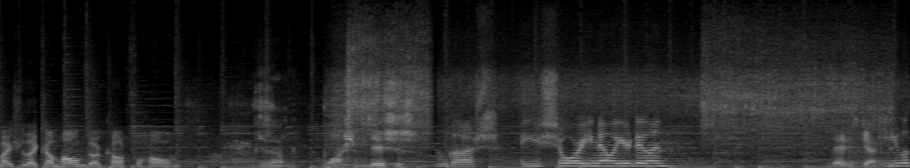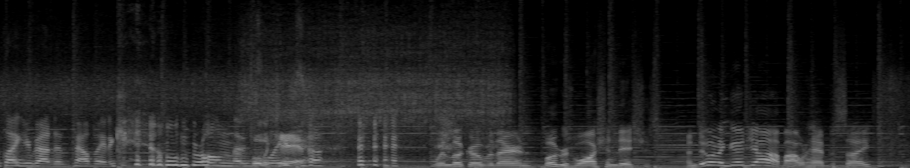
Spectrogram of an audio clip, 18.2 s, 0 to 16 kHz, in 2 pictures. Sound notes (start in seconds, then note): 3.8 water runs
